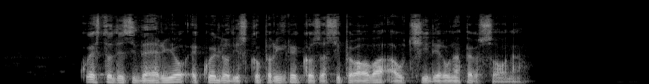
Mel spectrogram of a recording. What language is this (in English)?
Italian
